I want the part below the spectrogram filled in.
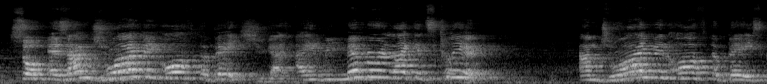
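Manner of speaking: excited build. Real, not acted. Reliving the moment, building up.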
